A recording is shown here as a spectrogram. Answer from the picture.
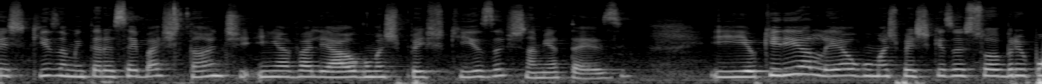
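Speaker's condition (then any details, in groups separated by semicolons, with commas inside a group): No condition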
